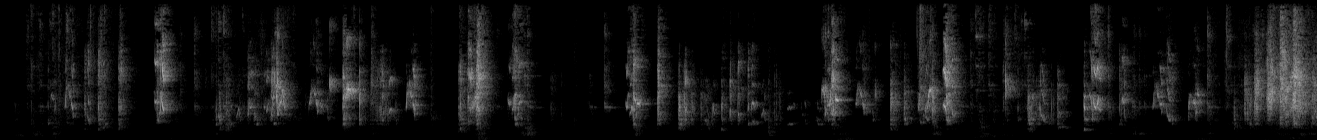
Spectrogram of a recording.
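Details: Pet budgerigars keep up continuous, lively chatter: quick chirps, squeaky trills and buzzy warbles rising and falling in short bursts, growing harsher toward the close.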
